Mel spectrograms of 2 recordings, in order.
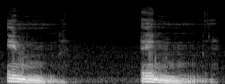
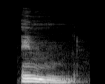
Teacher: your incisors teeth in you would realize that the known is articulated at the tip of the tongue opposite to the gum of the upper incisors teeth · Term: noon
